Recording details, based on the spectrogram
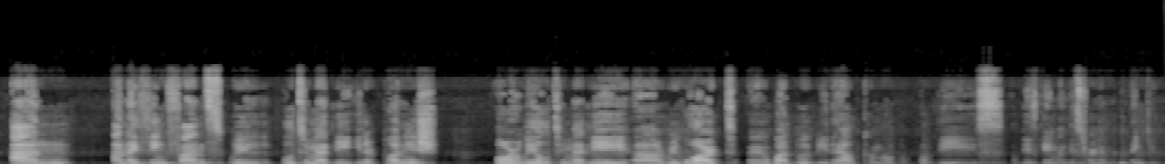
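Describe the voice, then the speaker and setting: A man's voice: mid-range voice, darkish tone. An earnest man from Ecuador speaks at a news conference in a mid-range voice with a faint hiss behind him. He often restarts and repeats words while he reaches for the right phrasing. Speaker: rights advocate. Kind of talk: press conference statement.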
